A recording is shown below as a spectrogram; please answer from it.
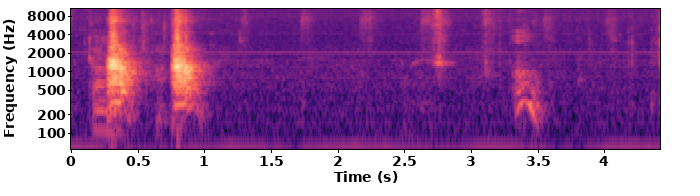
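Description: A dog barking twice in quick succession, loud and about half a second apart.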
